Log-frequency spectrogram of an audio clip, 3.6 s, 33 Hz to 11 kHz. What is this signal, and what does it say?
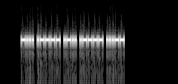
Morse code, heard as a keyed tone, about 44 wpm, 700 Hz. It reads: B1L13
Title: Code Groups - 5 Letter:Numbers - 45wpm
